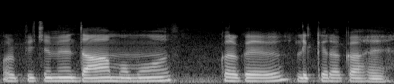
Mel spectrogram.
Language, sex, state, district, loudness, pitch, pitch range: Hindi, male, Arunachal Pradesh, Lower Dibang Valley, -16 LUFS, 155 Hz, 150-160 Hz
